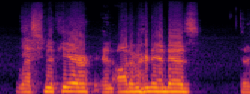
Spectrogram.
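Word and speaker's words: Hernández: Wes Smith here and Autumn Hernandez. Did I say it right? Yeah, you could have rolled the R. Which R? Hernandez. Hernandez. Not even, you can't even say the H either. Hernandez. Like churro.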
